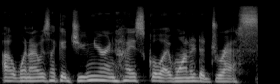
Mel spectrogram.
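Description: A woman's very deep, low voice at a moderate pace, on a very clean recording with a silent background. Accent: American. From New Jersey. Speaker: actress. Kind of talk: interview.

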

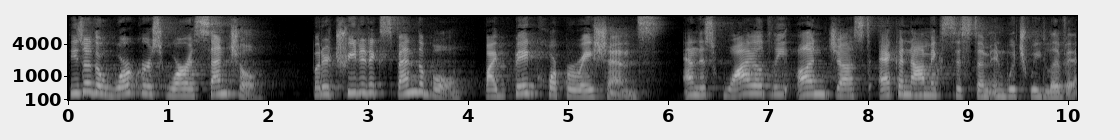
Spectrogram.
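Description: Speaking at a moderate pace in an unremarkable speaking voice, a woman uses a fairly high pitch, lively intonation and very even loudness. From Colombia, raised in Detroit and Queens. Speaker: climate justice activist. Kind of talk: prepared talk. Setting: stage.

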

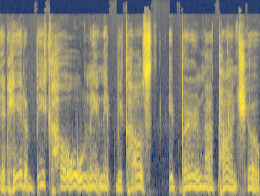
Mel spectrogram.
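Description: At a very slow pace, a woman with a Southern US accent speaks in a somewhat breathy voice at a medium pitch, with a dry, close sound with no echo. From US South, Nashville. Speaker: civil rights activist. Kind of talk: testimony.

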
